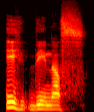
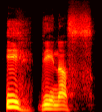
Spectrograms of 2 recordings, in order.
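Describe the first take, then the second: Both takes have the same delivery.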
